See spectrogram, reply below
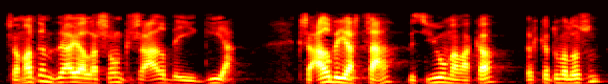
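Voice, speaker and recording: Gravelly preacher man, lo-fi. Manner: shifts between low murmured narration and loud high-pitched shouted quotes. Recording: dull lo-fi recording.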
